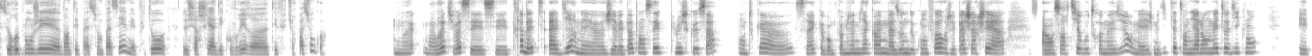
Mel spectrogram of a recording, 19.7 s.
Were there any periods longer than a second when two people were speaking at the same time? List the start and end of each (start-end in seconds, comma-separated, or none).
none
